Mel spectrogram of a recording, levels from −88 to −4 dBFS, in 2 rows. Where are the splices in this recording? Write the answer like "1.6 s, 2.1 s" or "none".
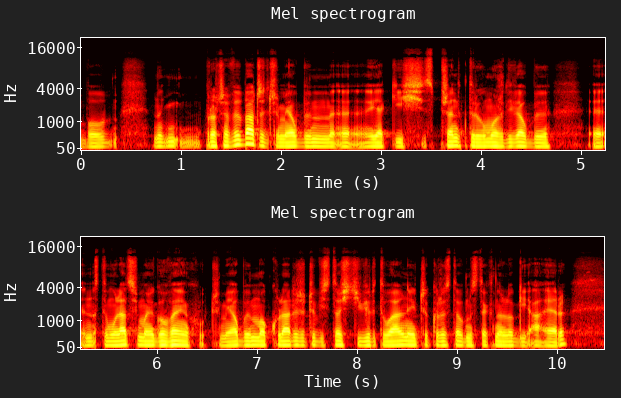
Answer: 1.9 s, 5.4 s

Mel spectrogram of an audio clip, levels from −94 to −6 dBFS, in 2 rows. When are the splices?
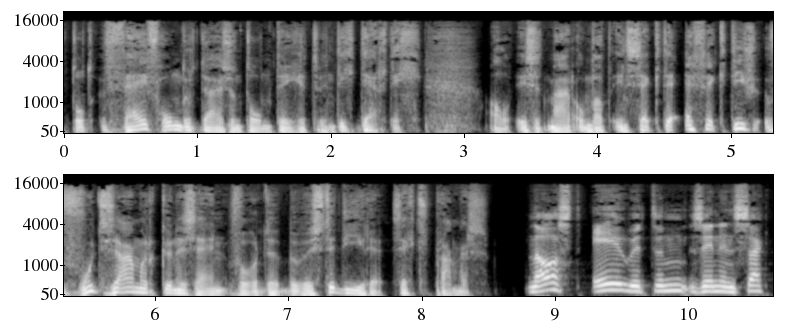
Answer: none

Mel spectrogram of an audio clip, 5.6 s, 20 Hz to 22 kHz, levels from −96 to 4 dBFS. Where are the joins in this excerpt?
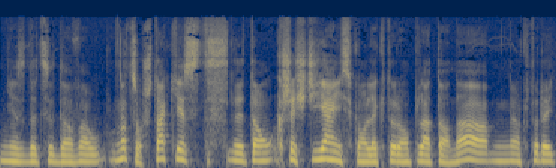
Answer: none

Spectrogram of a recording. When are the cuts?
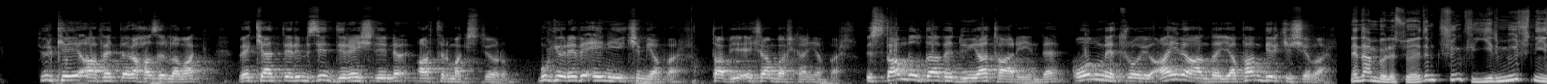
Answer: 13.4 s

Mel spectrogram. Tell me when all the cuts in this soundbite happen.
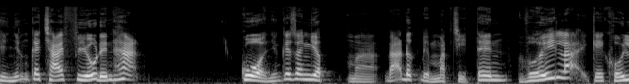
5.1 s

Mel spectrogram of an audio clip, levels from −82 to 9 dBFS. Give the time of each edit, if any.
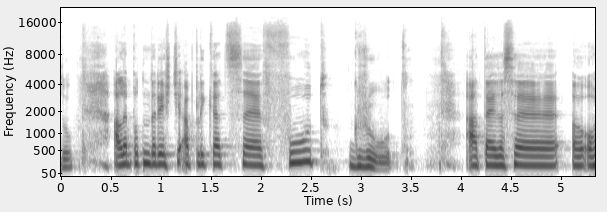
none

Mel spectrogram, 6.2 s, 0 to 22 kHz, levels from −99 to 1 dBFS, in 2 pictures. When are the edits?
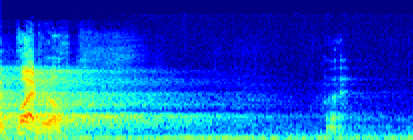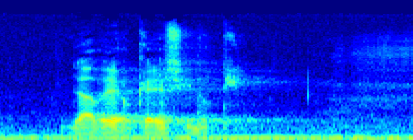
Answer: none

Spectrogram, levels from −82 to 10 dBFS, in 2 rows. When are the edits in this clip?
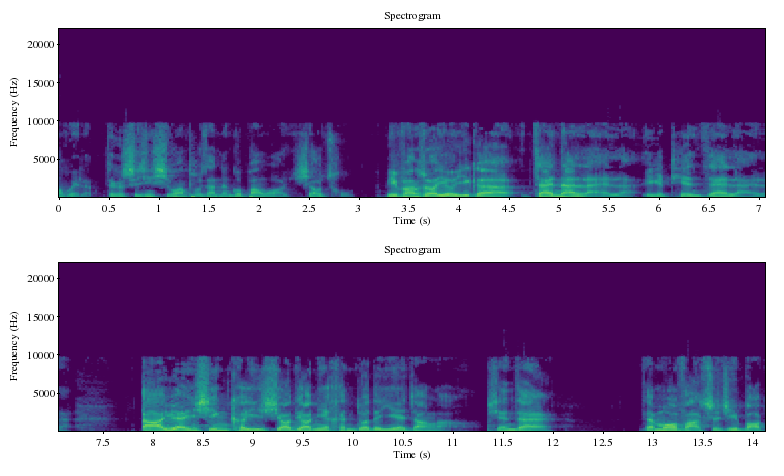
3.2 s, 11.3 s

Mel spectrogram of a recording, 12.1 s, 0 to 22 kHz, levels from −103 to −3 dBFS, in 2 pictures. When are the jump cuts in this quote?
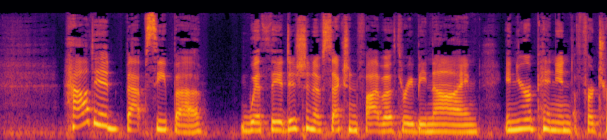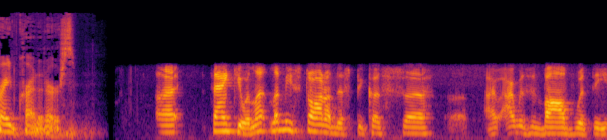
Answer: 5.7 s

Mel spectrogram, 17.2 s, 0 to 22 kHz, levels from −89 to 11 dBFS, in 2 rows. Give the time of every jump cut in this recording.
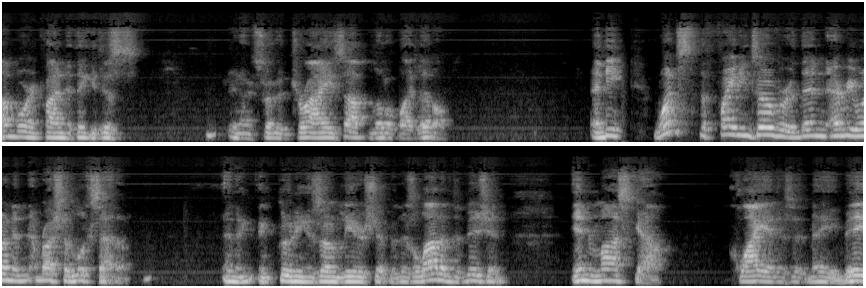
6.0 s

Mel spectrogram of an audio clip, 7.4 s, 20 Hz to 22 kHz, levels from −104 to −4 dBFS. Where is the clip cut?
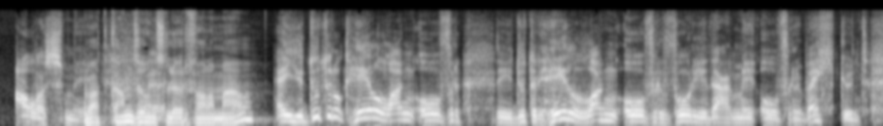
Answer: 2.3 s, 4.1 s

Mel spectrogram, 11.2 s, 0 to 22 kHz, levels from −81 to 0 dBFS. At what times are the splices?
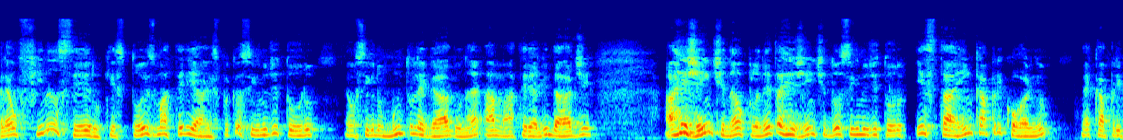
9.0 s

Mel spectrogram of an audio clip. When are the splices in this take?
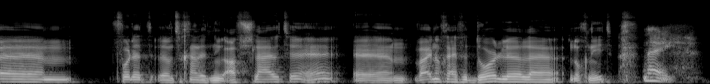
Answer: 5.7 s

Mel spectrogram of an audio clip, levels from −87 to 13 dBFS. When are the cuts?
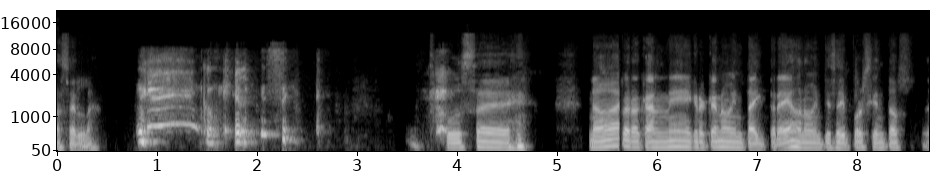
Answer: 5.6 s

